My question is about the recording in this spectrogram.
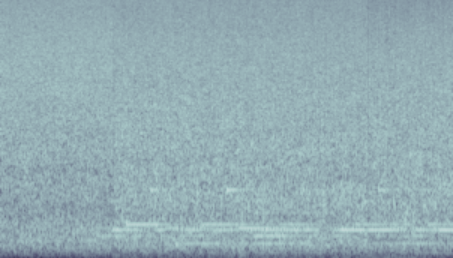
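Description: Steady rushing of a small waterfall cascading over rocks. Soft held music notes come in faintly underneath about a second and a half in.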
